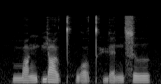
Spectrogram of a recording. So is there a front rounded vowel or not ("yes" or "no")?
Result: no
